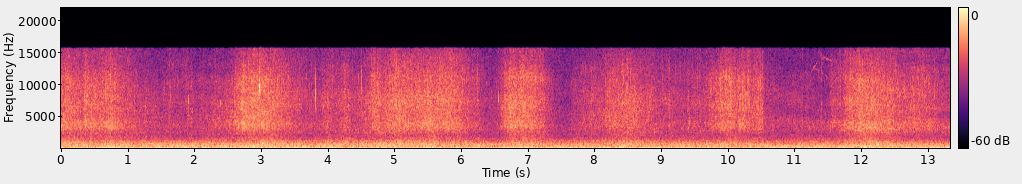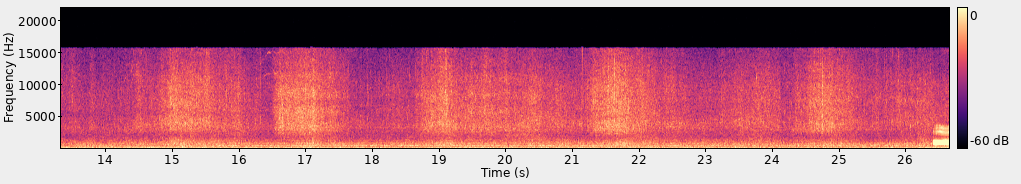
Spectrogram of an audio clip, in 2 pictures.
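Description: Small waves washing onto the river beach every couple of seconds, over a steady low drone with faint steady tones from the large cruise ship passing close by. Wind rumbles on the microphone.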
